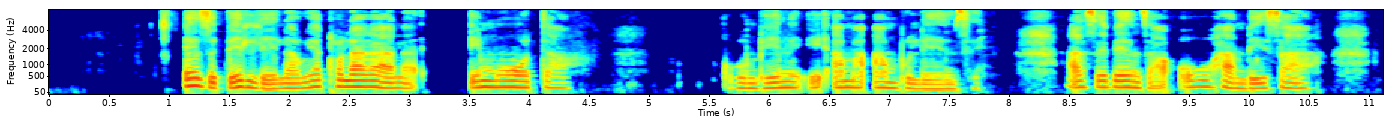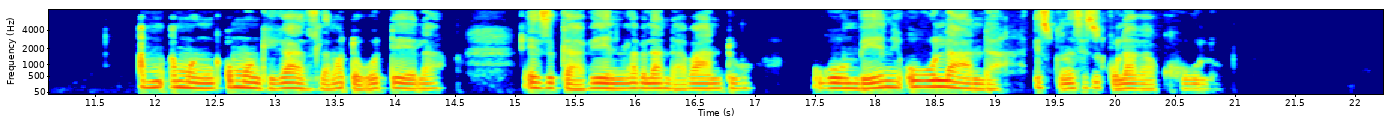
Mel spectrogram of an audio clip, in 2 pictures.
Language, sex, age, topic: North Ndebele, female, 36-49, health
